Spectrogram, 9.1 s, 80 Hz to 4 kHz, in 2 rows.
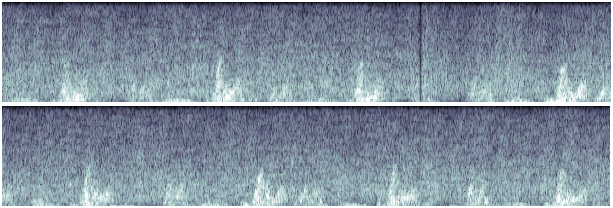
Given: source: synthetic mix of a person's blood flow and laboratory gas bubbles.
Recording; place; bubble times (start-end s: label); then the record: Doppler ultrasound of blood flow; precordium
4.77-4.96 s: bubbles
From the record:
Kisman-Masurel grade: 111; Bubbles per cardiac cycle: 1 to 2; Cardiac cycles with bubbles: 1 to 10%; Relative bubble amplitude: barely perceptible (0.100 to 0.250); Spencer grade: 1 (occasional bubble signal discernible with the cardiac motion signal, with majority of cardiac periods free of bubbles); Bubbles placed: only in the low amplitude regions of the cardiac cycle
